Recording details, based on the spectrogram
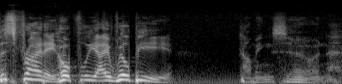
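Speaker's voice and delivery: dramatic blockbuster movie trailer narrator voice. Imagining the trailer voice guy hitting on a girl in a bar: movie trailer voice guy. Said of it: "can you imagine how he would hit on her".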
